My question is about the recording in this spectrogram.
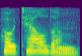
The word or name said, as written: hoteldom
